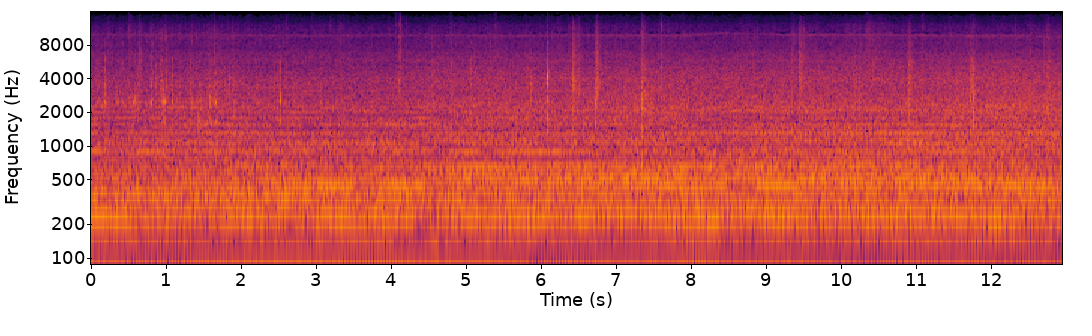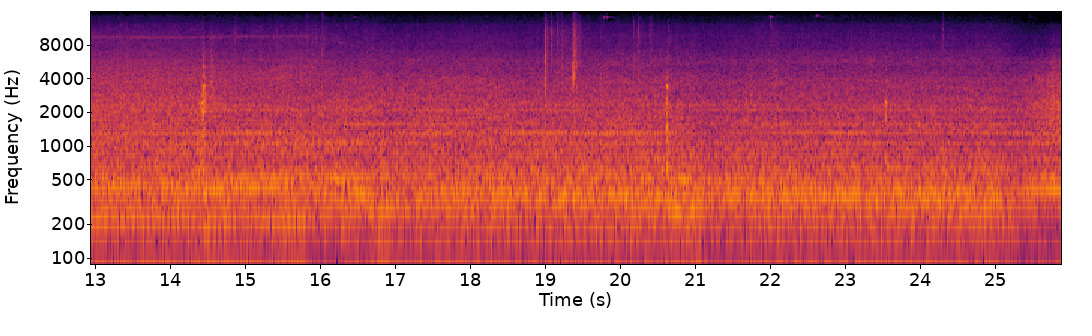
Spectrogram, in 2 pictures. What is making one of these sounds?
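Small clods of dirt click and knock against the blade.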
